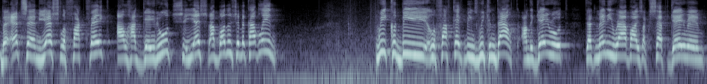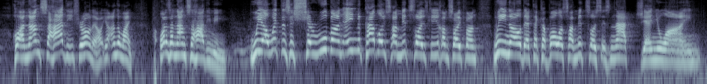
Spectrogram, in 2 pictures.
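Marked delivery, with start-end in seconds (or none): 0.0-4.2 read slowly and carefully. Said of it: "I'll read it slowly".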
